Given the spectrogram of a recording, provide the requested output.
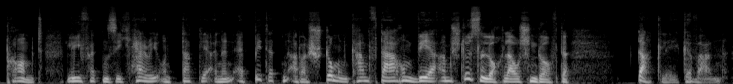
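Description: An audiobook reader giving lively, expressive scripted narration. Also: medium pitch, normal speed, slightly rough, dry recording, clean studio sound.

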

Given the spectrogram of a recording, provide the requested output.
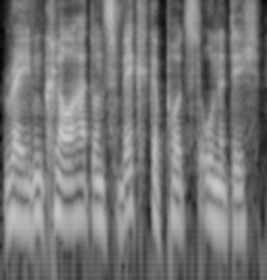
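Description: A man voicing an excited, proud schoolboy friend in an audiobook. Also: fairly low pitch, unhurried, no echo, studio quality, close to an everyday voice. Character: young boy, cheeky school friend. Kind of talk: audiobook character voice.

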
